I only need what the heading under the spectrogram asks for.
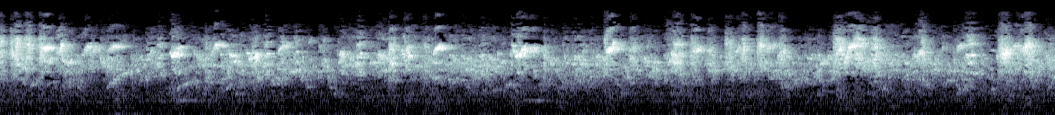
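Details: Household budgerigars producing a long, busy stream of scratchy warbles, squeaks and harsh squawks, the high chatter pulsing without pause and peaking in frequent loud bursts.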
